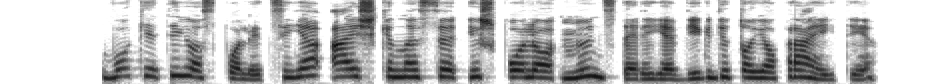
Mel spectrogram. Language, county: Lithuanian, Alytus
